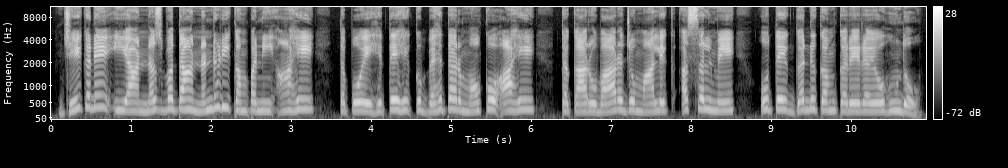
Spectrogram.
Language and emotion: Sindhi, neutral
